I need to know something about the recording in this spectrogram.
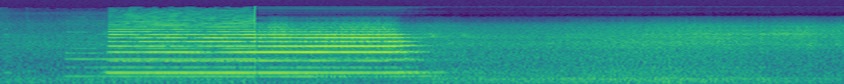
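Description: Diesel locomotive sounding its horn, a loud multi-note chord held for about three seconds, then the steady rumble of the train running along the track.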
